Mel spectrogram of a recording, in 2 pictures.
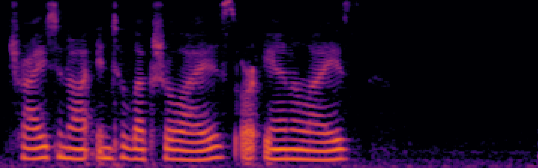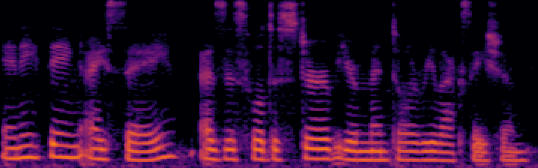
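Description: A woman guides a relaxation practice from a script in a soft-edged, very mellow voice. Her pitch sits a little low and she moves very slowly. The manner is calm, measured and soothing, with room left between instructions. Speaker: yoga nidra guide.

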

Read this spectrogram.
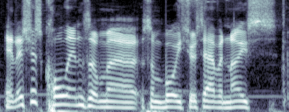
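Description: A man's voice: on the high side, a little fast, a bit bright, smooth. A young man from Norway on a headset, chatting with his live-stream chat while playing, jokey and rambling. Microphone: headset mic.

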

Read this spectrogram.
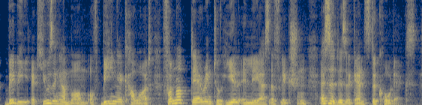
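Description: A man's voice: mid-range voice, darkish tone. A man in his thirties with a German accent, giving a scripted comedic film review in a sarcastic, theatrical manner. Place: small room indoors, on a couch.

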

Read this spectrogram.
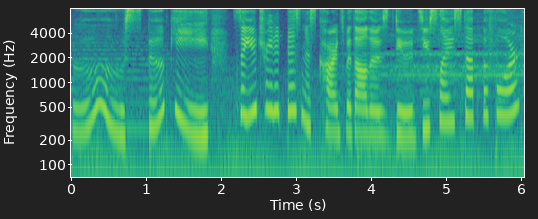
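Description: A woman's voice: very high voice, big pitch swings, moderate pace, soft background music. A woman voicing a cocky female mercenary leader in a video game fan dub, playful, sarcastic and taunting with an edge of menace. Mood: teasing menace.

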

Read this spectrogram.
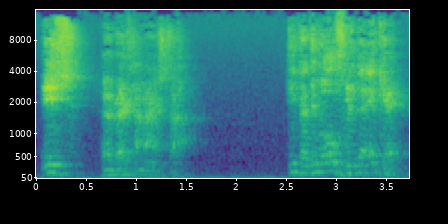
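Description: An actor playing a sardonic, imperious talking tiger in a radio play, with a dry, commanding manner. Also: male voice, on the high side, sing-song, normal speed, pushed and bright, echoey room, heavily acted. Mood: courteous, sly. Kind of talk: 1980s German radio play acting.

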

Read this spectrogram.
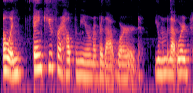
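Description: A woman in her forties hosting a storytime for young children, talking playfully with puzzled, questioning pauses as if forgetful. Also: fairly low pitch, vocal fry, dark tone. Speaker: children's library storytime host. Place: small bedroom, indoors.

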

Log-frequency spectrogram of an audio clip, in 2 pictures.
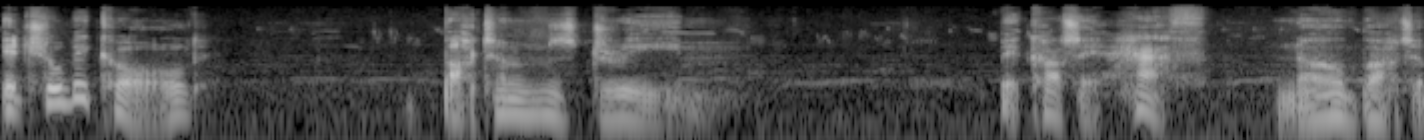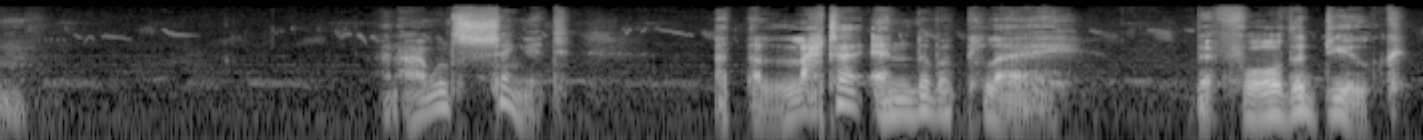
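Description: An actor playing a bumbling, pompous weaver in a Shakespeare radio drama, declaiming haltingly in a husky voice. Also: male voice, sits low, very animated, fairly bright tone, heavily acted. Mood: grandly pleased. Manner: slow, halting, awestruck declaiming. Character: Bottom, a bumbling pompous weaver waking from a dream. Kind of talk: British radio drama, theatrical Shakespeare soliloquy.

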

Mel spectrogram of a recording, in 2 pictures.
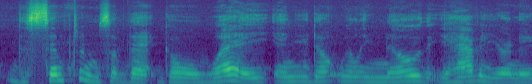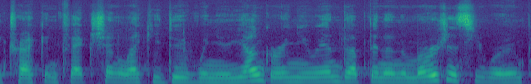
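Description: This is an older woman. Her voice is mellow and rounded, with no hard edge. She speaks as an expert explaining things at a round-table studio discussion. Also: medium pitch. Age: older, around 60s-70s. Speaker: expert panelist. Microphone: lapel mic.

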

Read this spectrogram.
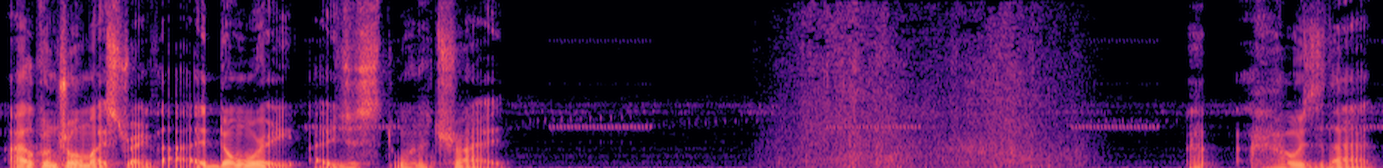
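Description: A man voicing a shy, gentle skinwalker monster in an audio roleplay, speaking hesitantly with innocent curiosity about humans. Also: low-pitched, full character voice. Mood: tender, curious. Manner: hesitant, halting, innocent wonder. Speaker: voice actor. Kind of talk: intimate audio roleplay, one-sided dialogue.

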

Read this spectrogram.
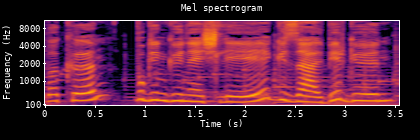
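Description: A woman narrating a children's cartoon in a simple, expressive way, talking to the characters and asking questions. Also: fairly high pitch, slow. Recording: studio voice-over with faint music behind. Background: faint music.

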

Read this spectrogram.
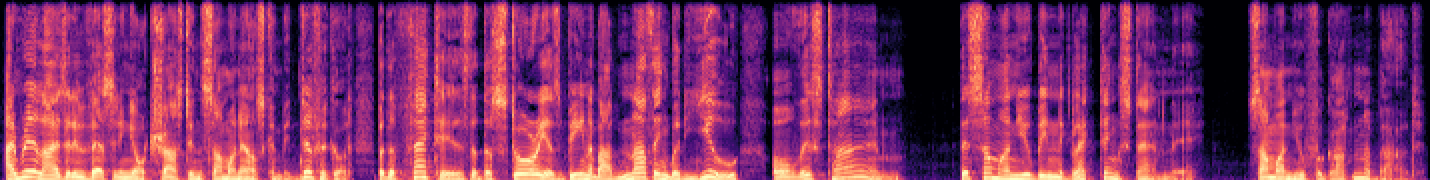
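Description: A man's voice: medium pitch, huge pitch swings, unhurried, dry recording, heavily acted. An actor playing a smug, mock-polite male narrator of a video game, speaking with sardonic theatrical wit. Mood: wry.

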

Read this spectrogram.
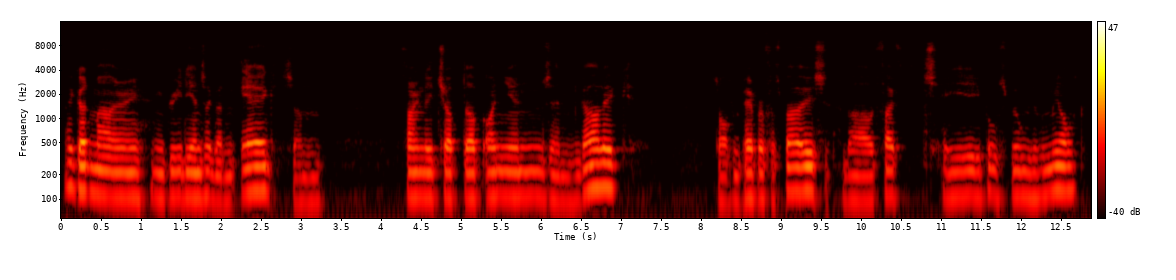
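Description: A man casually narrating a home cooking vlog in a laid-back, somewhat halting way. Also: lowish voice, mellow. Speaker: home cook, video host. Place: indoors in a home kitchen.

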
